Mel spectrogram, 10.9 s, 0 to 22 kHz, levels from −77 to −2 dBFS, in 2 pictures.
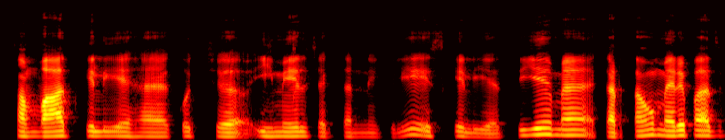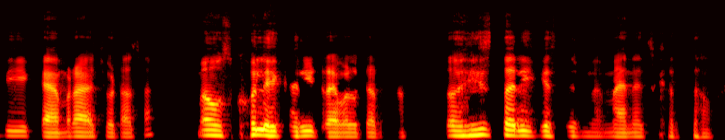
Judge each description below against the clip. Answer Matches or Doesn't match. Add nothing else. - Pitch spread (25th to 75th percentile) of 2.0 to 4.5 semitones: Matches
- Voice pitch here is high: Doesn't match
